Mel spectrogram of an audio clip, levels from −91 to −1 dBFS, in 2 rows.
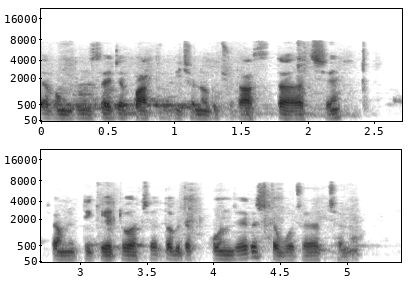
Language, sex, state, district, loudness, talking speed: Bengali, male, West Bengal, Jalpaiguri, -24 LUFS, 265 wpm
